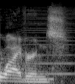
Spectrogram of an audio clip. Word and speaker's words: wyvern: i'm in a good place now these star wyverns which for a long time until actually just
